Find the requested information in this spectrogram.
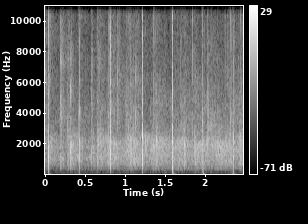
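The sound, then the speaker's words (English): A church audience applauds, a steady wash of clapping with a few sharp, louder claps standing out at irregular intervals. “But I'd like just to really quickly just give the Lord a round of applause for his goodness to us”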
